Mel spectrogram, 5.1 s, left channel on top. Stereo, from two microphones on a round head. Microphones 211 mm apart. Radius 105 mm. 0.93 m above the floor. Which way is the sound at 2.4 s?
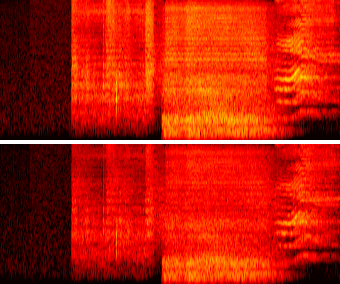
85° left.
